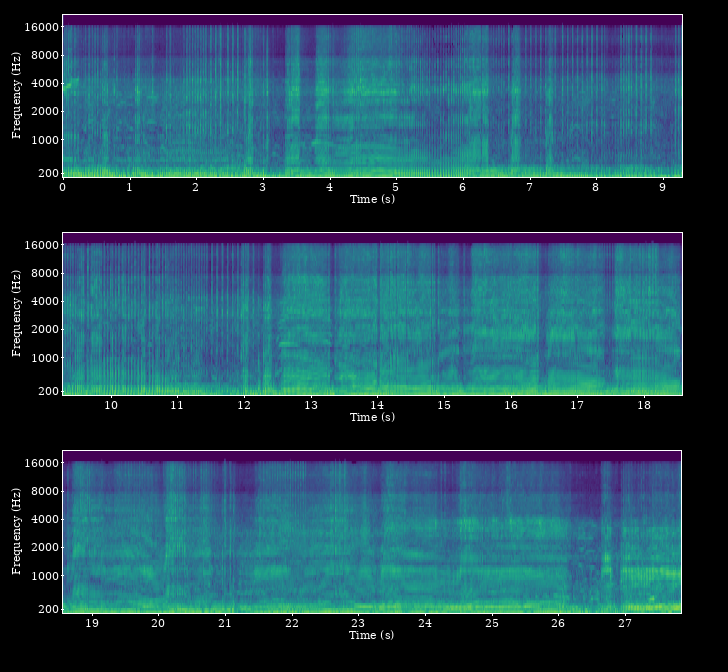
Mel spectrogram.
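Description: A quad bike engine revs hard and labours through deep mud.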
